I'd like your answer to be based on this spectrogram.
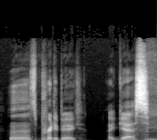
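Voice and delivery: slow, drawn-out, deflated, sagging cartoon dad voice. Handed his order at a drive-through, speaker retells his reply: deflated Homer voice. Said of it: "in the most deflated Homer voice I could muster".

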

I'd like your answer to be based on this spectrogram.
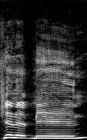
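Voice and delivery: put-on bro voice. Imitating bros who comment on a woman's column: bro impression. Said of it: "That's your bro impression?".

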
